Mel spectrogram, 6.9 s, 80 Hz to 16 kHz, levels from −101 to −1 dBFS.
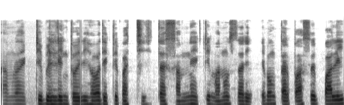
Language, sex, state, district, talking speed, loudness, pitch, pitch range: Bengali, male, West Bengal, North 24 Parganas, 150 wpm, -18 LUFS, 125 Hz, 115-130 Hz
